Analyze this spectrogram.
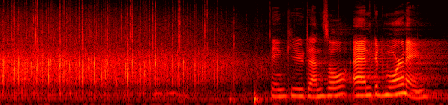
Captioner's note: applause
